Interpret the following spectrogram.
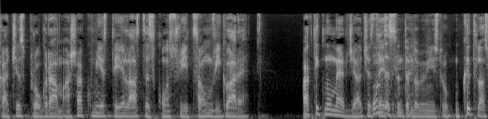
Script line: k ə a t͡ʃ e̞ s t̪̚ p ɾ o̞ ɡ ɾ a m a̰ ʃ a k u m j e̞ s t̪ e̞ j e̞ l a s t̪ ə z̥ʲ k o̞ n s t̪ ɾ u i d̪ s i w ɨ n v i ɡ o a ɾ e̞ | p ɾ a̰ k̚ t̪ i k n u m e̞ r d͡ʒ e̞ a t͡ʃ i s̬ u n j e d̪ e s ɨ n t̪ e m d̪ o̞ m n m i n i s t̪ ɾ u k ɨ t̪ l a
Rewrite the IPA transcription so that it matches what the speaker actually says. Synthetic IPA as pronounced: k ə a t͡ʃ e̞ s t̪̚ p ɾ o̞ ɡ ɾ a m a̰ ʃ a k u m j e̞ s t̪ e̞ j e̞ l a s t̪ ə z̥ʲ k o̞ n s t̪ ɾ u i t̪ s a w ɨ n v i ɡ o a ɾ e̞ | p ɾ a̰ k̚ t̪ i k n u m e̞ r d͡ʒ e̞ a t͡ʃ e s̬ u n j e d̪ e s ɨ n t̪ e m d̪ o̞ m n m i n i s t̪ ɾ u k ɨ t̪ l a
